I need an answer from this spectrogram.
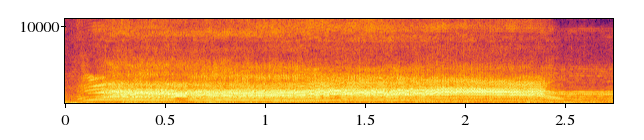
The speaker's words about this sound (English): starts yelling and screaming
